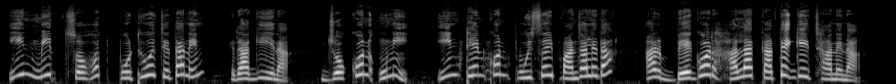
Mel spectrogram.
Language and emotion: Santali, angry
